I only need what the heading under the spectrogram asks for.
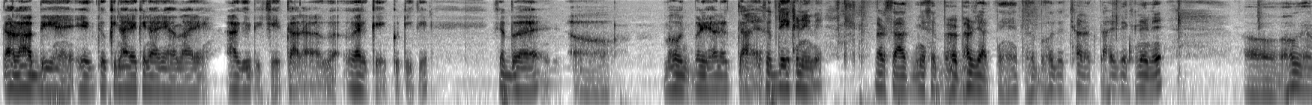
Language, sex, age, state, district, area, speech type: Hindi, male, 60+, Uttar Pradesh, Hardoi, rural, spontaneous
